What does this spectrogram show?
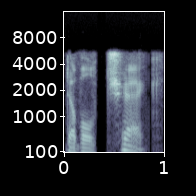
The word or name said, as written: double-check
